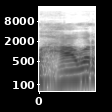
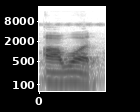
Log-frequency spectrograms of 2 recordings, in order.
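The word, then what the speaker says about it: hour: है यह जो यूअर इसको हावर नहीं पड़ते अगर हावर पढ़ते तो यही लगता है इसको हम पढ़ते हैं आवर तो आवर होने से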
